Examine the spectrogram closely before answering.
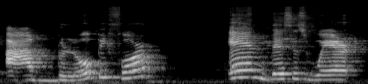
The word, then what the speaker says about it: habló: But if I add the mark, if I add the stress, if I highlight, I mark the stress on this letter O, and I say hablo, I'm saying a different thing.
